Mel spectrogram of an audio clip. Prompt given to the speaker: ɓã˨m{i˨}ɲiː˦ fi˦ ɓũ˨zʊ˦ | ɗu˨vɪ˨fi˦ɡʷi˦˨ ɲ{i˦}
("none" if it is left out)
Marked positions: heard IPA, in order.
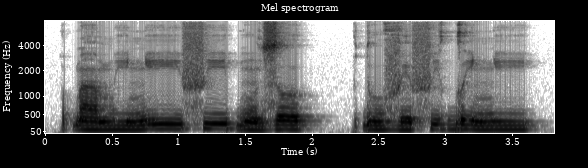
i˨, i˦

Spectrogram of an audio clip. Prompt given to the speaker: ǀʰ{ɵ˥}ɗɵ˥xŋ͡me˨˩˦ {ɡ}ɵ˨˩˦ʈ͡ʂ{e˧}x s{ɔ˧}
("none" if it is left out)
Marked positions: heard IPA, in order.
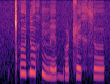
ɵ˥, b, e˧, ɵ˧

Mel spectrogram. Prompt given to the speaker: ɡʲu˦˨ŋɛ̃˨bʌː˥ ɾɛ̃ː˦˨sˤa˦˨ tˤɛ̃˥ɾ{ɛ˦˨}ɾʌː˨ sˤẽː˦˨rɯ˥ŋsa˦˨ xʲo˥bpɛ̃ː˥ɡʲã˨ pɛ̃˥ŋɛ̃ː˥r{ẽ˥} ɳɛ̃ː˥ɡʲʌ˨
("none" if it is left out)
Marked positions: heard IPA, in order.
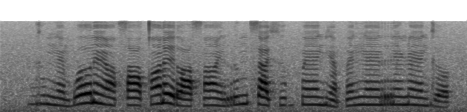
ɛ˦˨, ẽ˥

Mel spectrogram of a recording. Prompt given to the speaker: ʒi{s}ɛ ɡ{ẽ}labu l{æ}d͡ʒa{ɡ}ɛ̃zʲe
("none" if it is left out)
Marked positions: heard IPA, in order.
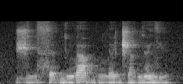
s, ĩ, ɛ, ɡ

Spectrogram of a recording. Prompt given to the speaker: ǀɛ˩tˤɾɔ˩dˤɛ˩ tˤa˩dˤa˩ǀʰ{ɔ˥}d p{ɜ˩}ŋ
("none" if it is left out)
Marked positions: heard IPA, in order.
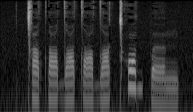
ɔ˥, ɜ˩

